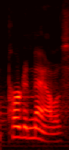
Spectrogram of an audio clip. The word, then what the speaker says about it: Pedernales: And they call it the Pedernales, and it's spelled Pedernales, I think.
